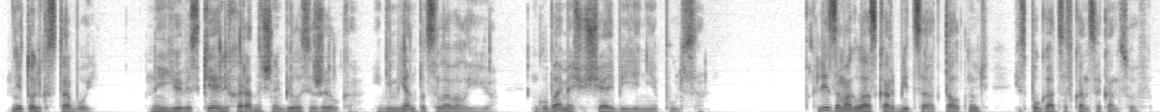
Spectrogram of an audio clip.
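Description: Deep-toned male audiobook narrator. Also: husky, no room sound, clean studio sound. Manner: calm, measured storytelling.

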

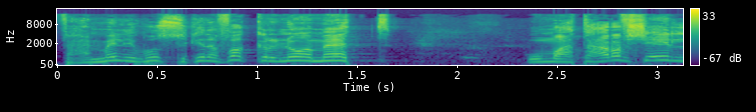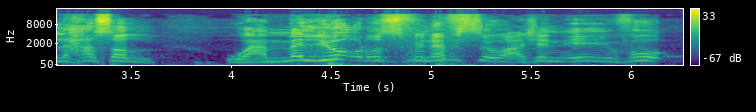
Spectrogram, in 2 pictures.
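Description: Fast-talking Egyptian preacher, high voice. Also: male voice, no room sound. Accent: Egyptian Arabic. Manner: animated storyteller, acts out dialogue, laughs often. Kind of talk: sermon storytelling.

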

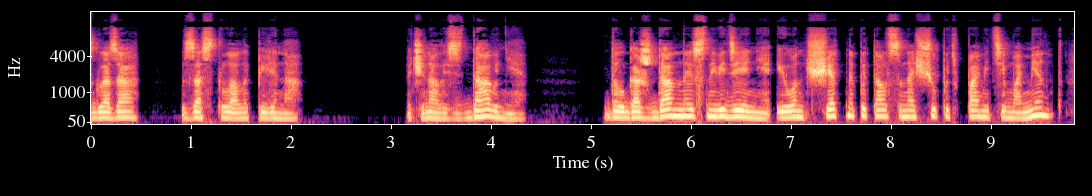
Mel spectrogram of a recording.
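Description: A woman narrating a mystic story as an audiobook reader, with intense, hushed dramatic delivery. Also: low-pitched, no echo, clean studio sound. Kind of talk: audiobook reading of a mystic tale.

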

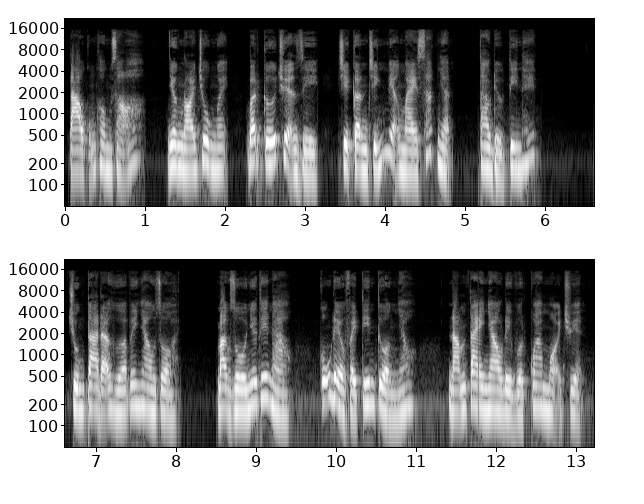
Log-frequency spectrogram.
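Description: A loyal young woman, voiced by a woman narrator consoles her friend in a low, coaxing voice. She speaks gently and keeps urging her to open up. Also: normal speed. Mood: comforting. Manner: warm, coaxing.

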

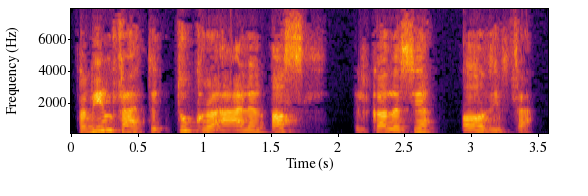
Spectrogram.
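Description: A man with an Egyptian accent teaching a recitation lesson, often checking that his students follow and slowly chanting lines of verse. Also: a little high, big pitch swings, a bit bright, dull audio. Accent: Egyptian Arabic. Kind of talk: classroom lesson explaining verse.

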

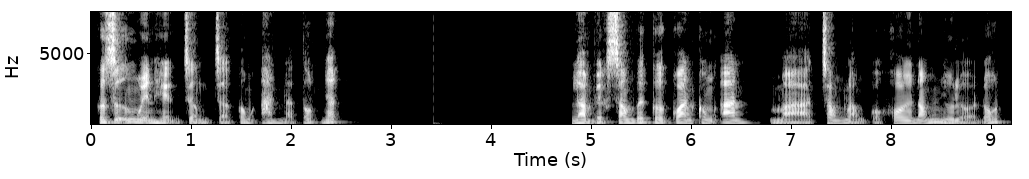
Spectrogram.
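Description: A man narrating a ghost story in a dramatic, expressive way. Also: lowish voice, unhurried.

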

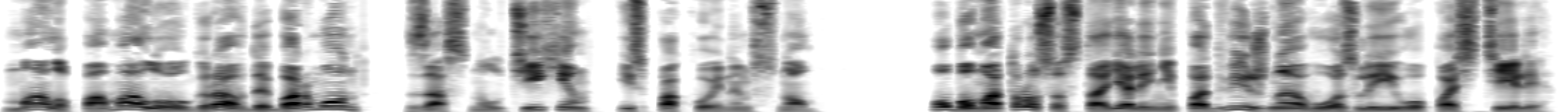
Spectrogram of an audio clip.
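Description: A man narrating an audiobook story in an expressive storytelling manner. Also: medium pitch, moderate pace, no echo, clean studio sound. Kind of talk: scripted narration.

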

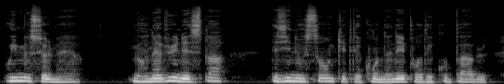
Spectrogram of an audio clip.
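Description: A man's voice: medium pitch, fairly quick, mellow, natural voice. A man reading aloud voices a feverish, dying young country woman who speaks earnestly and breathlessly. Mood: pleading.

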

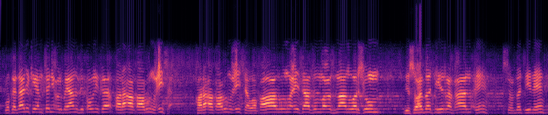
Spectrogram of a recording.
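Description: Older man lecturing on grammar, tinny hall sound. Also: sits high. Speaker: teacher of Arabic grammar. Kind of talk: recorded lecture explaining a grammar text. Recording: tinny phone-like sound with long hall reverb.

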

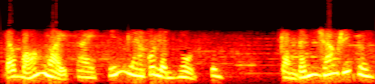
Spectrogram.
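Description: A woman's voice: medium pitch, sing-song, a little fast. Woman narrating a martial-arts novel. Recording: tinny phone-like sound with loud music.

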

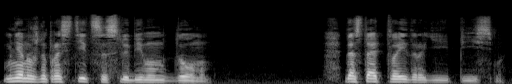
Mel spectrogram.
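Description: A man with a low voice reading a novel aloud, voicing a passionate young noblewoman devoted to her lover. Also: lively intonation, normal speed, a little mellow, dry recording, close to an everyday voice. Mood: tender. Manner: fervent, tender delivery.

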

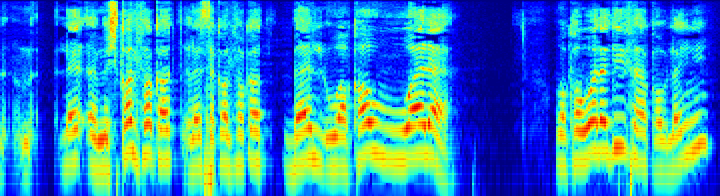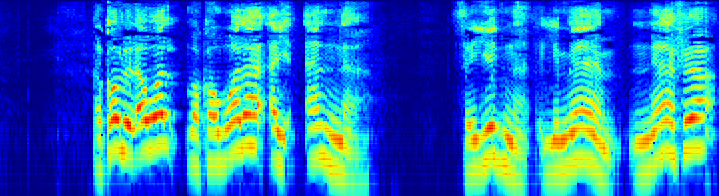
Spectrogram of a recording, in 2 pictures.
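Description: A man with an Egyptian Arabic accent teaches Quran recitation rules from a classical text. He repeats phrases slowly, asks questions and answers them himself, and clears his throat often. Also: high voice, a little mellow. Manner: repeats words slowly, drawn out for emphasis.

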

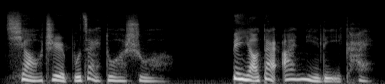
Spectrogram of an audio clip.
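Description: Woman, radio storyteller, expressive dramatic narration, animated pitch, dry studio sound. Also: unhurried, slightly rough, no echo.

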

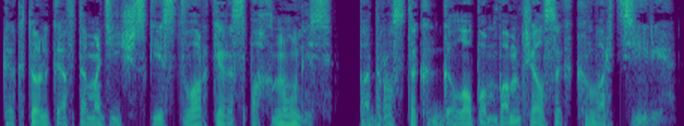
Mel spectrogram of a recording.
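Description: A man narrating an audiobook in a steady, expressive storytelling manner. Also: very deep voice, moderate pace, slightly rough, no echo, studio quality. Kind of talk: scripted narration.

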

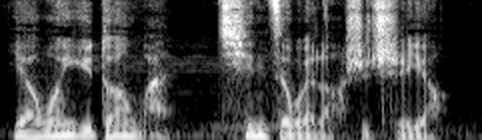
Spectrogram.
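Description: A man's voice: lowish voice, animated, a little fast, darkish tone. A man narrating a historical audio drama in a scripted, dramatic storytelling style. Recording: music behind the narration.

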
